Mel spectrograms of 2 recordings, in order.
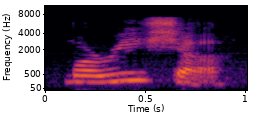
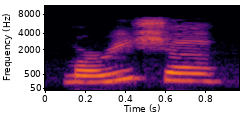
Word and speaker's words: Mauricia: that's a beautiful name the new mothers cried mauritia mauritia they cooed into the pink blanket mauricia it was one we returned to the states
